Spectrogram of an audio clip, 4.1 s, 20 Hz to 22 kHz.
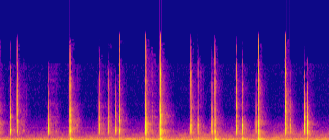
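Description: Long nails tap rapidly along the edge of a cardboard box of acrylic paint pens held flat, producing about eighteen short, dry, bright clicks in an uneven, quick rhythm. Each tap dies away almost instantly, with its sharp click centered around 1.5 kHz over a faint low hum.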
